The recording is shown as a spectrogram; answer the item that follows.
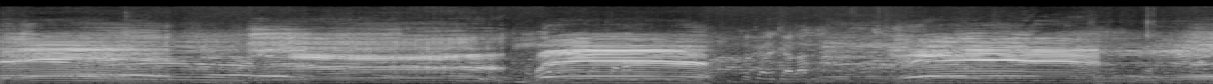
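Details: Limousin cattle calves for sale, bellowing in long harmonic moos lasting two seconds or more, about four in sequence with brief gaps.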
